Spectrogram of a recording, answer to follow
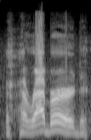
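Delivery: slow laughing word; drawn out through a laugh. Real, not acted. Laughing at own joke.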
